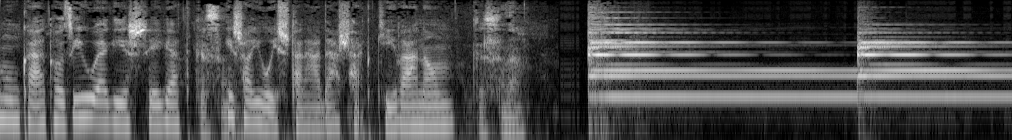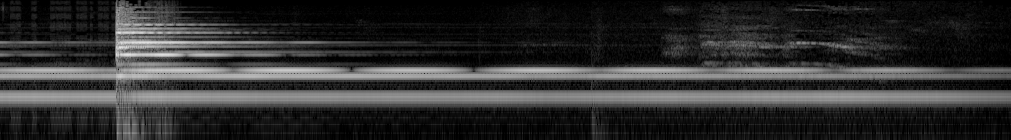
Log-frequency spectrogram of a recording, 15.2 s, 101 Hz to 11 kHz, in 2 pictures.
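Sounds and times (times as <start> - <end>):
speech: 0.0 - 4.0
church bell tolling: 4.4 - 15.1.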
